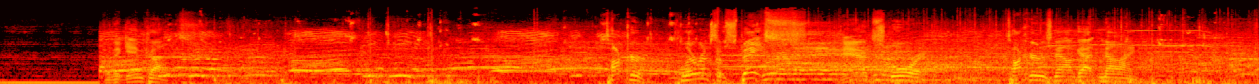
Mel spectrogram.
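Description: A large crowd cheers in an echoing arena.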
